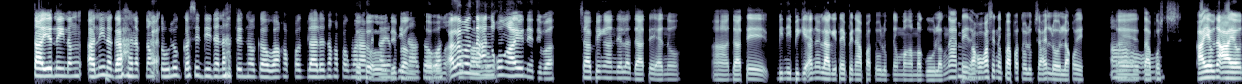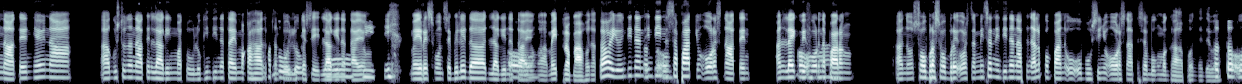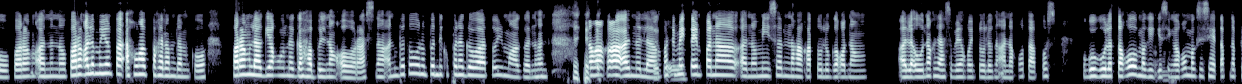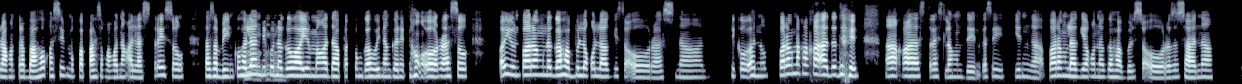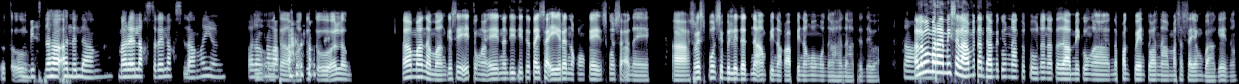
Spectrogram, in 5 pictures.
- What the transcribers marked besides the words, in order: other background noise; tapping; chuckle; laugh; laughing while speaking: "gano'n"; laughing while speaking: "ganitong"; laughing while speaking: "din"; wind; laughing while speaking: "nakakaano lang din"
- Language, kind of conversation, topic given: Filipino, unstructured, Ano ang paborito mong paraan para makapagpahinga pagkatapos ng trabaho o eskwela?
